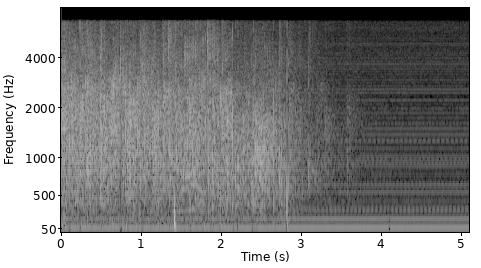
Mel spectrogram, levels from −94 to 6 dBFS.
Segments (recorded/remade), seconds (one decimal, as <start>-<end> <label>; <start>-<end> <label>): 0.0-5.1 recorded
